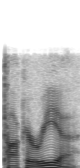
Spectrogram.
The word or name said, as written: taqueria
